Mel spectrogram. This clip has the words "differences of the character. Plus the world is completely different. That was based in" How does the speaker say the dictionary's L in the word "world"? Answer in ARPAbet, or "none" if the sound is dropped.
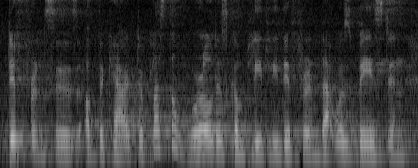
L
